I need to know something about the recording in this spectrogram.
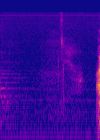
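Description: A pause between a woman's spoken phrases: her voice trails off at the start, a faint click comes about a second in, and a soft breath just before she speaks again.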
